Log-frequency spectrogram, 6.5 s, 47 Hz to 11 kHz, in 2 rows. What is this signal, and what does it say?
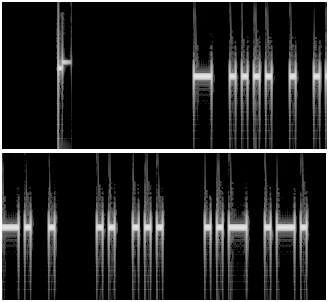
Morse code, heard as a keyed tone, about 20 wpm, 700 Hz. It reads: THERE IS UR
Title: Sentences from Top 500 Words and Abbreviations 20wpm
